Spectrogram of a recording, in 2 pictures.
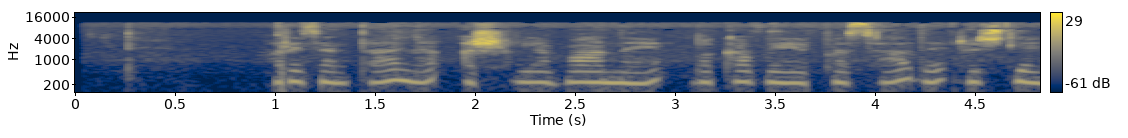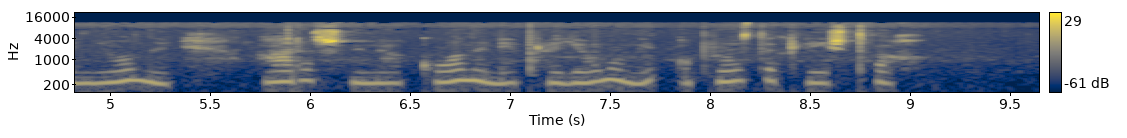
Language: Belarusian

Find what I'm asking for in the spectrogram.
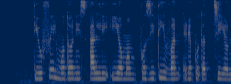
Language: Esperanto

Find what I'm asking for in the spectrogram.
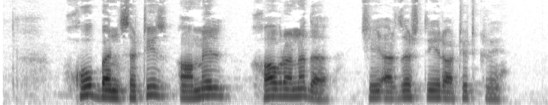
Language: Pashto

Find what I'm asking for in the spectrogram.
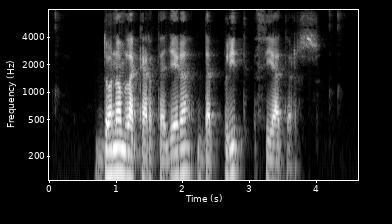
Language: Catalan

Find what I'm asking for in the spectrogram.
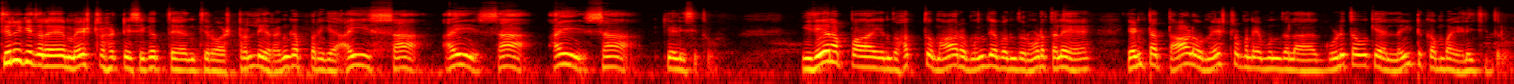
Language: Kannada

